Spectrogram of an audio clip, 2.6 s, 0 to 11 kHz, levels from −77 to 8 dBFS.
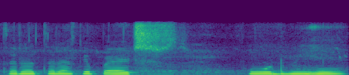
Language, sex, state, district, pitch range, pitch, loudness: Hindi, female, Haryana, Charkhi Dadri, 230-245 Hz, 240 Hz, -12 LUFS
